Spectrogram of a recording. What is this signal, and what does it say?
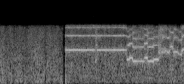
SSTV (slow-scan television), PD 290.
